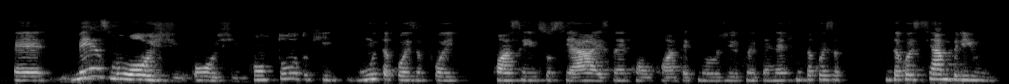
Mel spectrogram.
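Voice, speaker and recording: A woman with a somewhat breathy, medium-pitched voice, ordinary pitch variation and a fairly slow pace. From Minas Gerais, Brazil. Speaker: interviewee, abuse survivor. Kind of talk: interview testimony.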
